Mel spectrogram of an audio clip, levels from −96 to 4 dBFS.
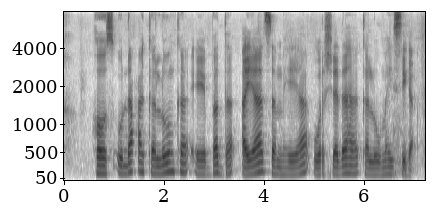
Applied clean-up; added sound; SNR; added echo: none; none; none; none.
